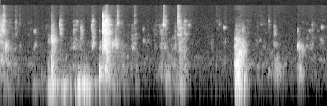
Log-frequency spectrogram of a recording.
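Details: Several Cavalier King Charles Spaniel puppies from two litters, eight together indoors, playing and making short high squeaks and whimpers amid scattered rustling and thumps.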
